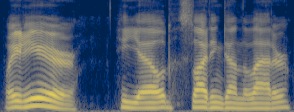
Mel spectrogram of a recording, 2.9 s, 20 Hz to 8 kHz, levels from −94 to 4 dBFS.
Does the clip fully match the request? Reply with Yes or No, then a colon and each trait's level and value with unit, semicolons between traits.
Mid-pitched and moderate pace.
Yes: medium, 145 Hz; average, 165 wpm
